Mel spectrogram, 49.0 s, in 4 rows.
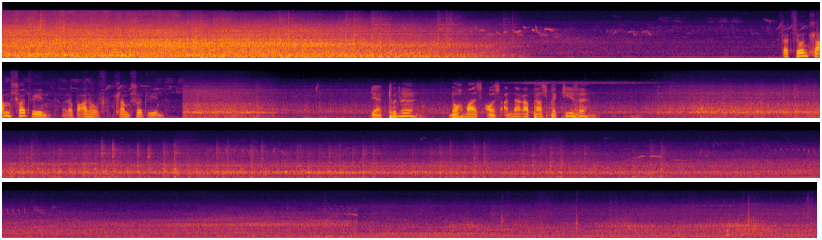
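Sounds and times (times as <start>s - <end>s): train wheels clicking on rails: 0.0s - 8.1s, 21.7s - 37.4s
passenger train running: 0.0s - 9.0s, 11.6s - 49.0s
steady outdoor background: 0.0s - 49.0s.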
